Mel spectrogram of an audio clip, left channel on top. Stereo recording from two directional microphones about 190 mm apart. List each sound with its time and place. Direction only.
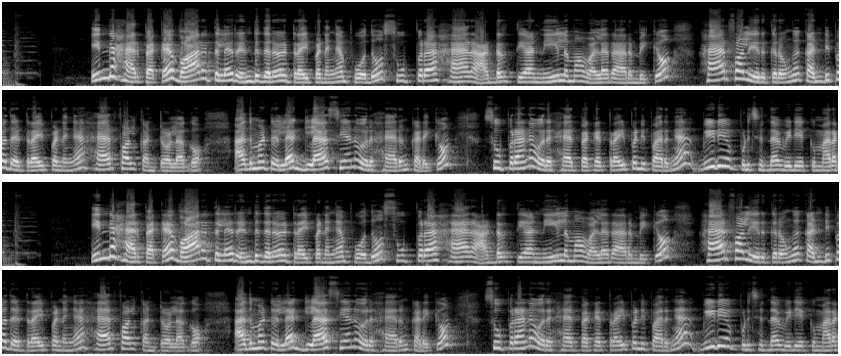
0.8 s a woman's voice: 15° left (ahead or behind)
